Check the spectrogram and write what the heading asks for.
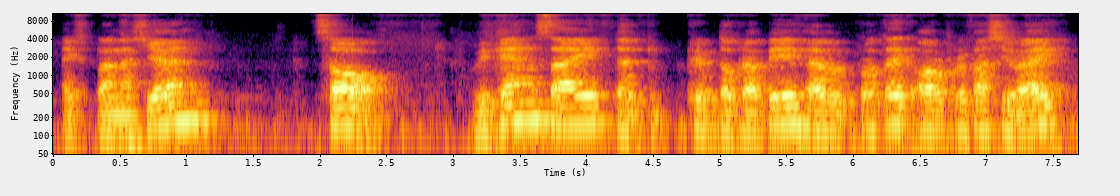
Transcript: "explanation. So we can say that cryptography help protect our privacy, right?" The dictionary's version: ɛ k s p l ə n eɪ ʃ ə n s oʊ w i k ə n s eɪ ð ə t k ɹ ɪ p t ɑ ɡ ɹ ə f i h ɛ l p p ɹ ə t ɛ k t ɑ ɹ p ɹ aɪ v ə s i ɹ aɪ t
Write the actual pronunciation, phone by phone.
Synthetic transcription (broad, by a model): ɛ k s p l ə n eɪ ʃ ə n s oʊ w i k ə n s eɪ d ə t k ɹ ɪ p t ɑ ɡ ɹ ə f i h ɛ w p p ɹ ə t ɛ k t ɑ ɹ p ɹ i f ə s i ɹ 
